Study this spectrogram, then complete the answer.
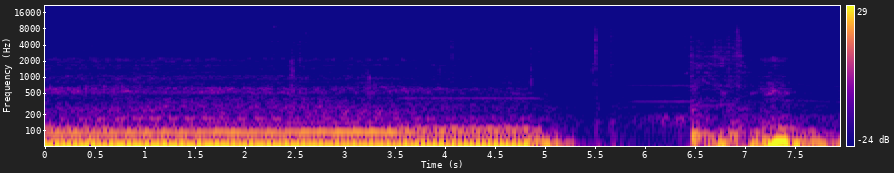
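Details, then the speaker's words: Squarebody Chevy dually after an HEI distributor rebuild; it had refused to start before. Strong, steady low rumble for about five seconds, then it drops away and returns smoothly, with even firing and nothing odd. Normal running. "And now it's started and it's sitting here and idling and all happy. And it's not doing anything stupid, so. And it sounds good, which is awesome."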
